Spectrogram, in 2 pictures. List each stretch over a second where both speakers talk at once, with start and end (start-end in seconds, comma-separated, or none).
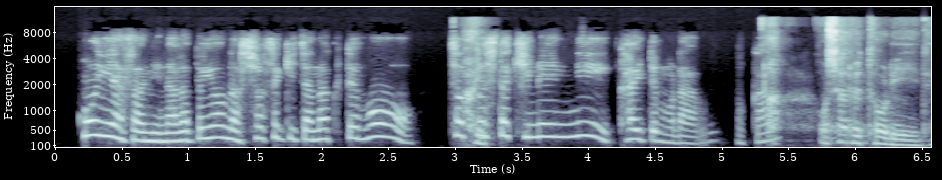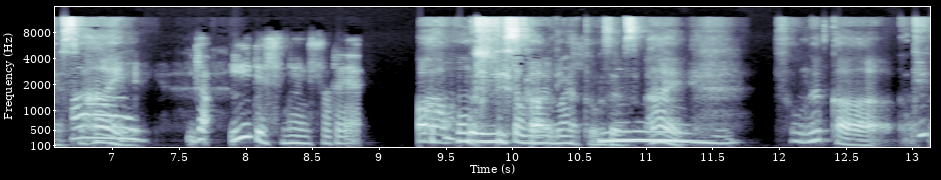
9.4-10.7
